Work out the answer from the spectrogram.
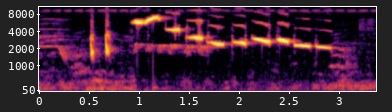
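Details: Whistled 'nyuling' song of a brown-chested jungle flycatcher provoking a rival: a pair of dry clicks followed by a cascade of roughly ten pure notes sliding downward in pitch, each evenly spaced, over faint low background noise.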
